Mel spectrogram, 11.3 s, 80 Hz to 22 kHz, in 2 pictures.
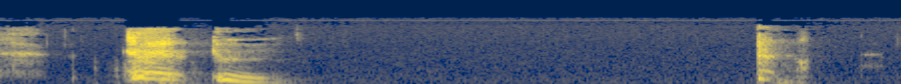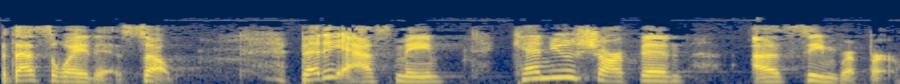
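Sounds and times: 
throat clearing while taking a cough drop: 0.8s - 1.8s
speech: 5.8s - 6.8s, 7.4s - 11.2s.

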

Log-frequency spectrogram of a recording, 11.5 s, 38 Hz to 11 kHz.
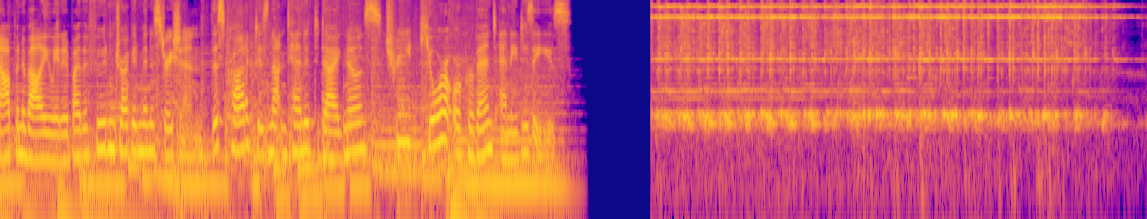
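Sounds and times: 
speech: 0.0s - 5.8s
bright metallic bell ringing: 6.5s - 11.4s.

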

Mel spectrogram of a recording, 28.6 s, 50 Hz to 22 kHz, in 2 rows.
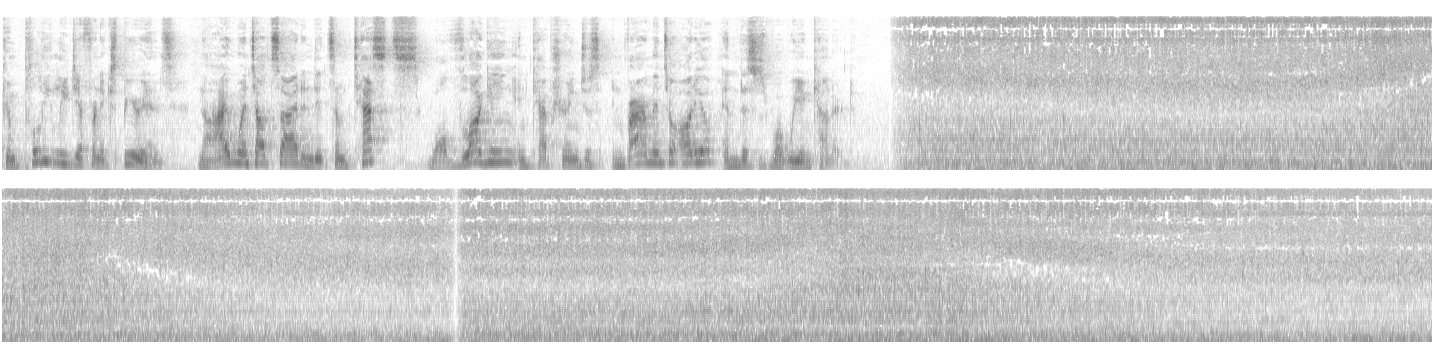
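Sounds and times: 
speech: 0.0s - 9.2s
outdoor water fountain splashing: 8.9s - 28.5s.

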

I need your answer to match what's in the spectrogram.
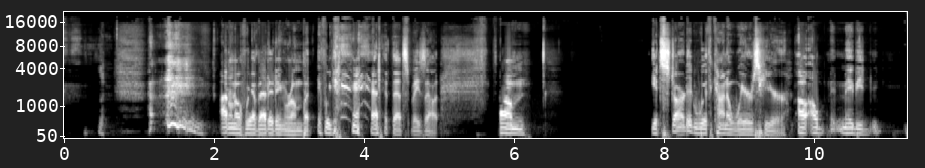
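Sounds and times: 
speech: 0.4s - 6.2s, 7.8s - 11.2s
person clearing throat: 1.1s - 2.0s
laughter: 3.5s - 4.6s.

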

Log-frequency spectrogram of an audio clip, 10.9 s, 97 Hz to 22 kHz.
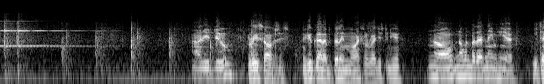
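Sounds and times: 
hotel desk bell dinging at the front desk: 0.0s - 4.4s
low steady hum: 0.0s - 10.8s
speech: 3.9s - 10.8s.

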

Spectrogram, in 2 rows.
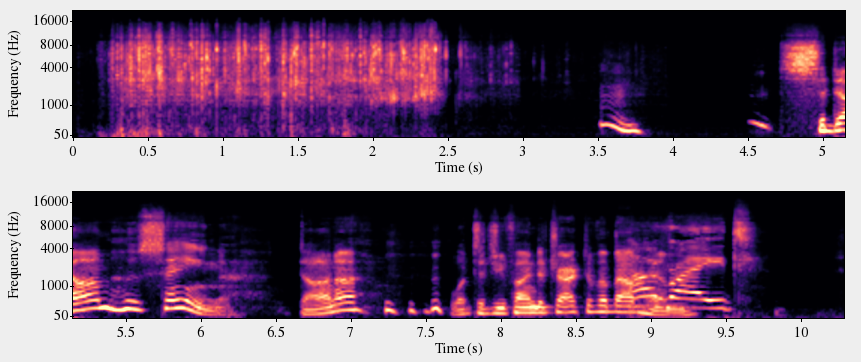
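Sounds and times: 
paper crinkling: 0.0s - 3.5s
speech: 3.6s - 3.9s, 4.7s - 9.8s.

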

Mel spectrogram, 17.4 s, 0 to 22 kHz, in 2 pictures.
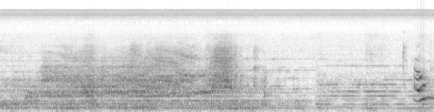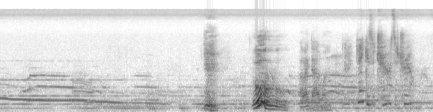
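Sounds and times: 
wolf howling: 0.6s - 5.2s, 8.1s - 12.4s, 13.7s - 16.5s
people talking: 13.8s - 17.0s.

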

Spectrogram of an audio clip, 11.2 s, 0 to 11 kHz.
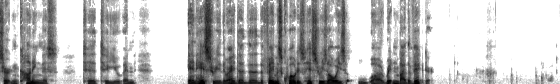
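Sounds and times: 
speech: 0.0s - 3.0s, 3.8s - 8.7s
sipping hot tea: 9.0s - 11.1s.

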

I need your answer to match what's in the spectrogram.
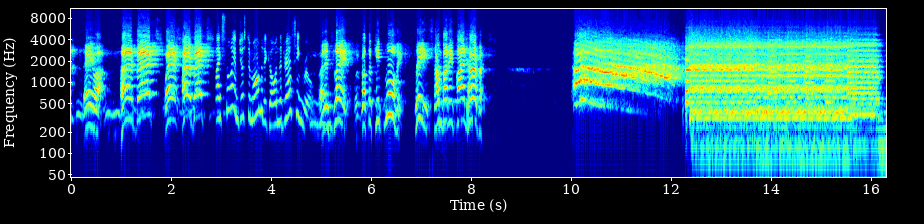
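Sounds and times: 
speech: 0.2s - 8.4s
loud piercing scream with siren-like wails: 10.0s - 16.2s.

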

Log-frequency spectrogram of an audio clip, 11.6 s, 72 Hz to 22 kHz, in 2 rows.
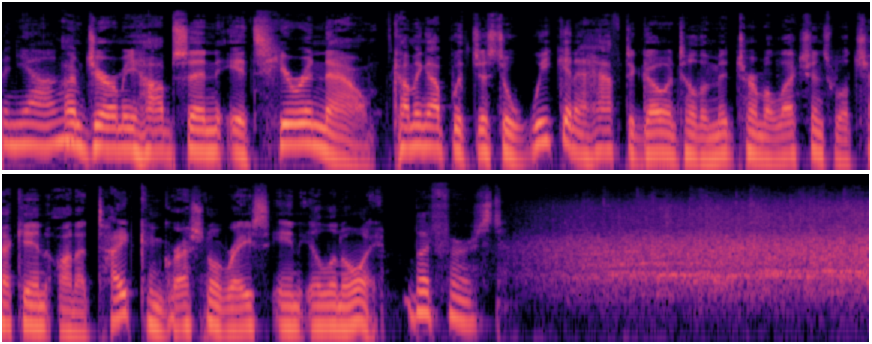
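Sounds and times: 
speech: 0.0s - 9.4s
sustained applause from members of Parliament in Canada: 9.2s - 11.5s.

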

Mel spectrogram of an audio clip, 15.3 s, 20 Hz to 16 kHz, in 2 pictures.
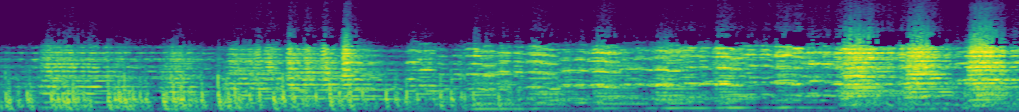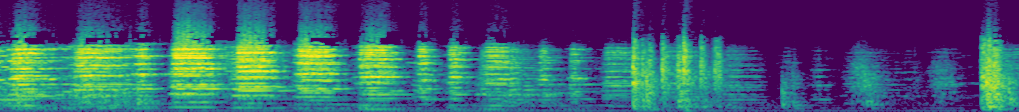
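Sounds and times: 
horse hooves clip-clopping at a trotting pace: 0.0s - 8.3s
dramatic orchestral music: 0.0s - 15.2s.

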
